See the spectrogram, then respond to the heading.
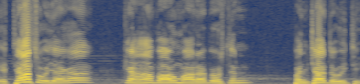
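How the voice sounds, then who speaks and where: A man speaks at an extremely high pitch. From Dholpur, Rajasthan. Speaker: protester. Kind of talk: street interview.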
